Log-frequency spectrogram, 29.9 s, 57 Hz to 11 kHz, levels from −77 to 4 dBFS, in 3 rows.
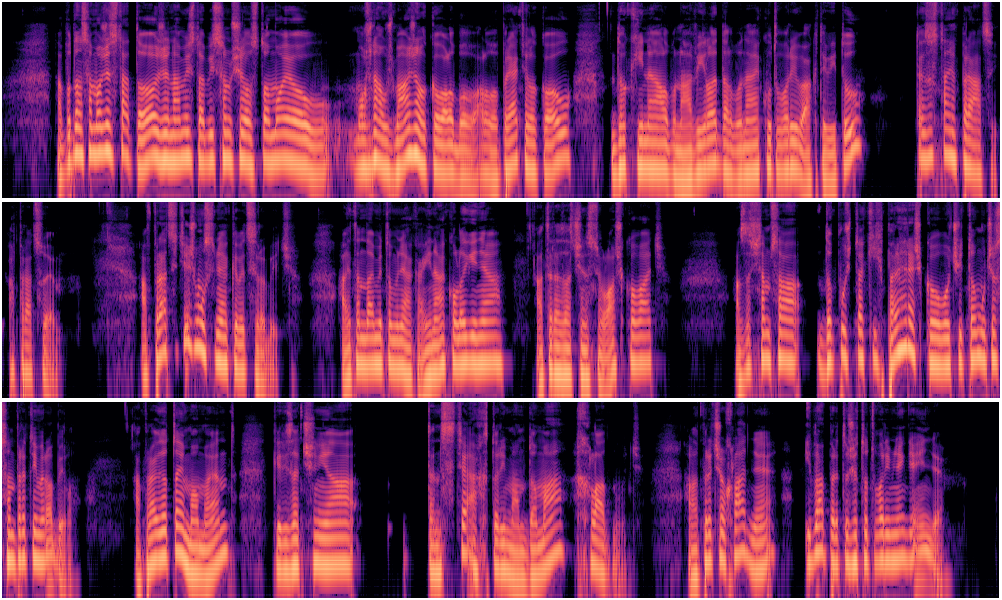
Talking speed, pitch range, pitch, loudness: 185 wpm, 120-165 Hz, 145 Hz, -16 LUFS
